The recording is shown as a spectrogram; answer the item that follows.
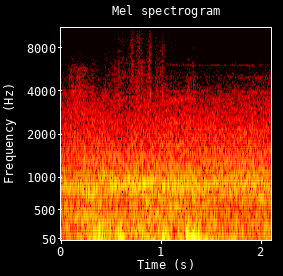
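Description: Street noise: steady traffic hum, with two brief low thumps, one about half a second in and one just over a second in.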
